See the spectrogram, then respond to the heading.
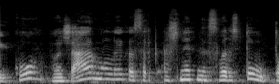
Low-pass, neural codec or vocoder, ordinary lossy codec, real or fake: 14.4 kHz; codec, 44.1 kHz, 3.4 kbps, Pupu-Codec; MP3, 64 kbps; fake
